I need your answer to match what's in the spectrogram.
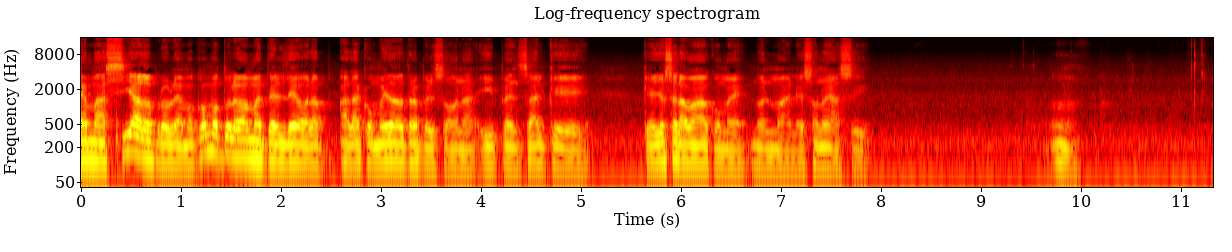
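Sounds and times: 
speech: 0.0s - 8.0s, 9.7s - 10.0s
quick sip and throaty gulp of whisky: 10.4s - 11.3s.

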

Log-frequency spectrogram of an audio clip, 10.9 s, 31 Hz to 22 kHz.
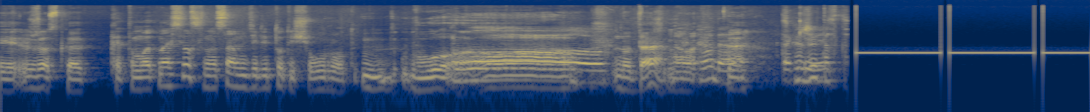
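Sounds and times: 
speech: 0.0s - 8.5s
loud high-pitched censor bleep tone over a swear word: 8.6s - 10.9s.

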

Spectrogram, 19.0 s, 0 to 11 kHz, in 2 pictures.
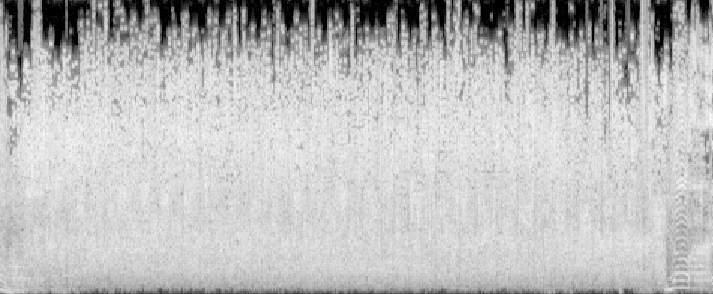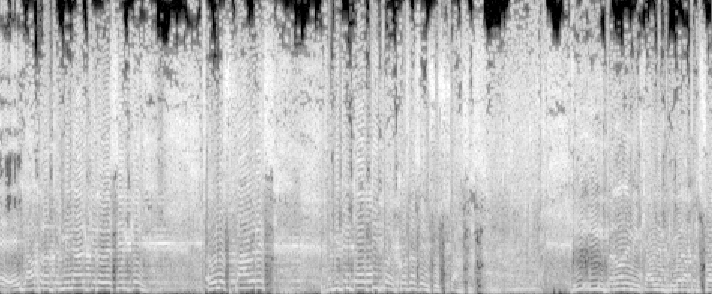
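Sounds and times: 
large crowd applauding: 0.0s - 19.0s
speech: 11.1s - 11.7s, 15.0s - 19.0s.

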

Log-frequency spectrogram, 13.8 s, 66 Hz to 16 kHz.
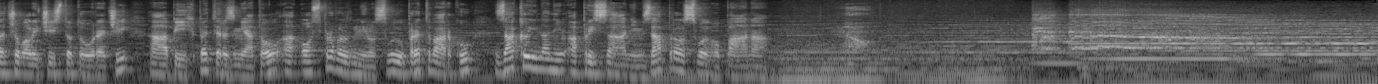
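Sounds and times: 
speech: 0.0s - 8.6s
rooster crowing: 10.0s - 13.6s.

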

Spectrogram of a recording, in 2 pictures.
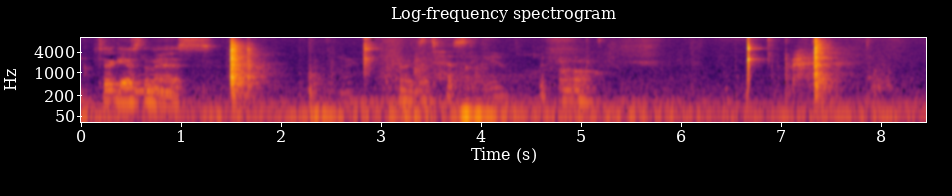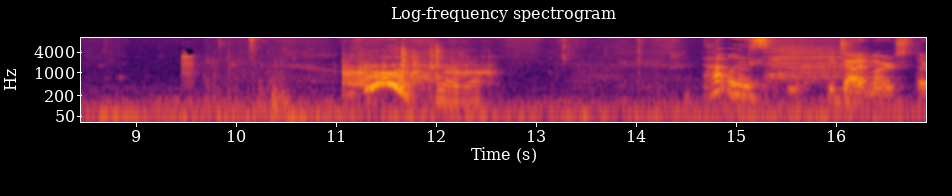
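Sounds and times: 
speech: 0.2s - 1.4s, 3.2s - 5.2s, 15.1s - 16.9s
glasses clinking in a toast: 2.8s - 3.0s, 11.1s - 12.7s.

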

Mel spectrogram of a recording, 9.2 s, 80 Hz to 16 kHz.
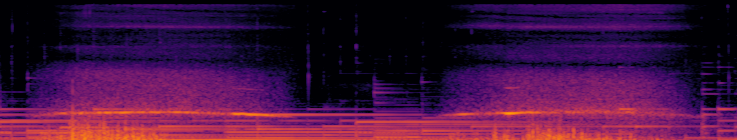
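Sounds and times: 
steady low tonal drone: 0.4s - 3.8s, 5.5s - 8.9s
strong wind howling in gusts: 0.4s - 3.8s, 5.5s - 8.9s.

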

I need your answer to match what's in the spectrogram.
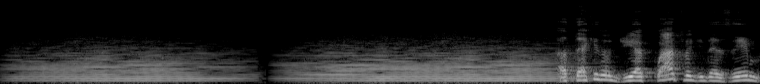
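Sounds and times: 
steamship horn blowing: 0.0s - 5.6s
speech: 5.6s - 7.5s.

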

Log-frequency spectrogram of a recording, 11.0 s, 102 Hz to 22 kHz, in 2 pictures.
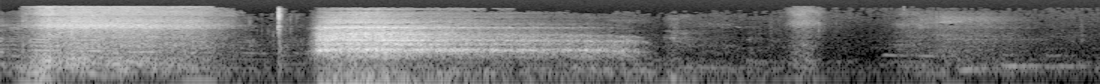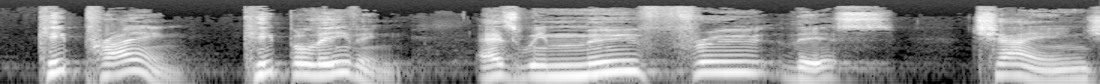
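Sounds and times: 
crowd breathing in and out together: 0.0s - 5.3s
speech: 5.7s - 11.0s.

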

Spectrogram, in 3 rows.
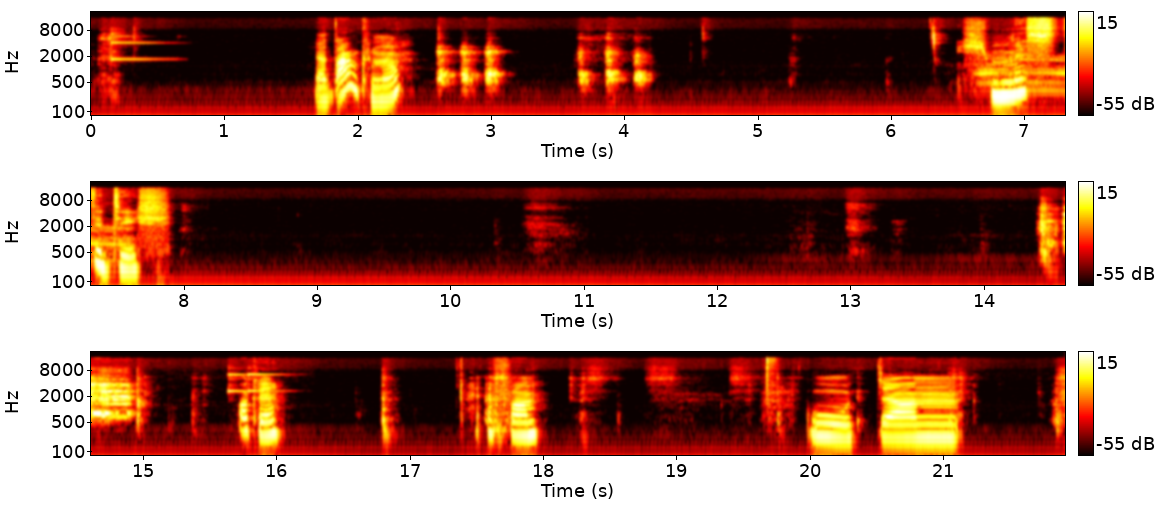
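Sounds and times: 
speech: 1.7s - 2.5s, 6.7s - 8.0s, 15.8s - 16.2s, 17.6s - 18.1s, 20.0s - 21.2s
short clipped chicken clucks from a video game: 2.6s - 4.3s, 14.4s - 15.0s.

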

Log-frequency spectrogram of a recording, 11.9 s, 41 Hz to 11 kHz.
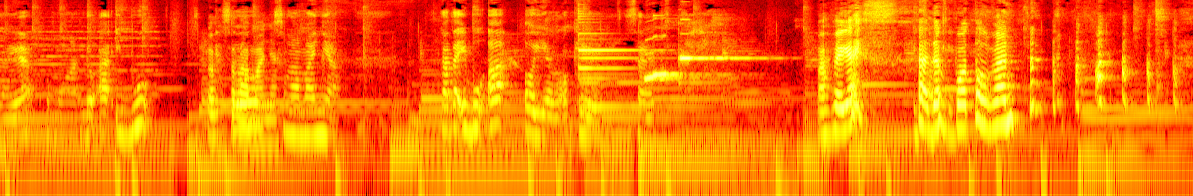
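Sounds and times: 
speech: 0.1s - 6.7s, 8.2s - 11.8s
phone notification chime: 5.8s - 8.0s
laughter: 9.1s - 11.9s.

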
